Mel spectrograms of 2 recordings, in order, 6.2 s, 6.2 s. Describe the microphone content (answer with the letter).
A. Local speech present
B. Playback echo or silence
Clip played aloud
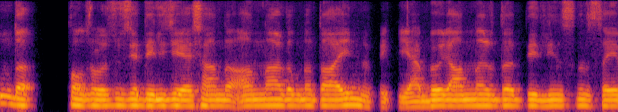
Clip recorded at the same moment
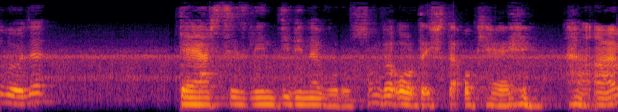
A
